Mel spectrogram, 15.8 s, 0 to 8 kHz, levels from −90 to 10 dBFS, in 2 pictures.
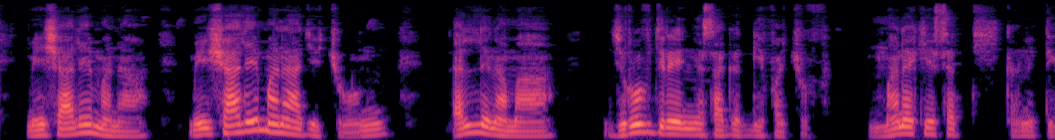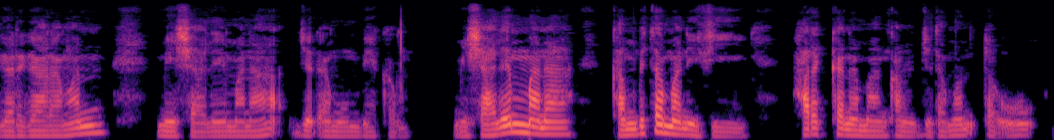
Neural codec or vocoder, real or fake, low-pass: none; real; 7.2 kHz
